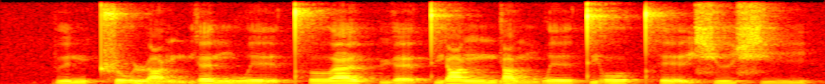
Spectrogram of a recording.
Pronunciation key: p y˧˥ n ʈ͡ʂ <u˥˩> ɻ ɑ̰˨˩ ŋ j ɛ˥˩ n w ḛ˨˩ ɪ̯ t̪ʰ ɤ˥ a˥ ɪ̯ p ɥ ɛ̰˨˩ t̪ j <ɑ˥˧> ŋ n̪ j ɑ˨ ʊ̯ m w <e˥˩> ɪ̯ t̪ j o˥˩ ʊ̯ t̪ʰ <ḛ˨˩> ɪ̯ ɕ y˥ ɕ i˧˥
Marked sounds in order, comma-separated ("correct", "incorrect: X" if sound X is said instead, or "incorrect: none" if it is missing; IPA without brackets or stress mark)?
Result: correct, incorrect: ɑ˥, incorrect: e˧˥, correct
